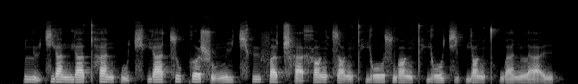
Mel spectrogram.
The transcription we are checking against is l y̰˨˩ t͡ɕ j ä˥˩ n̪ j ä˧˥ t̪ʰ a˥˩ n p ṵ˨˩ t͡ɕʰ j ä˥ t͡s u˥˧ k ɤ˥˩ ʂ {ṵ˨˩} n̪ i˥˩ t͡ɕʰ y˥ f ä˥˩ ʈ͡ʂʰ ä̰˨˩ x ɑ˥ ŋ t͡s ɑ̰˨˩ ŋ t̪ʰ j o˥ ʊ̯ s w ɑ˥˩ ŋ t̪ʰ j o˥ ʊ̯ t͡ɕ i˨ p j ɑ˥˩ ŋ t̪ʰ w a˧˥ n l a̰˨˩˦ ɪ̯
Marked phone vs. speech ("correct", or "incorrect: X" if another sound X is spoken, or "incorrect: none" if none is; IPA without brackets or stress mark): correct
